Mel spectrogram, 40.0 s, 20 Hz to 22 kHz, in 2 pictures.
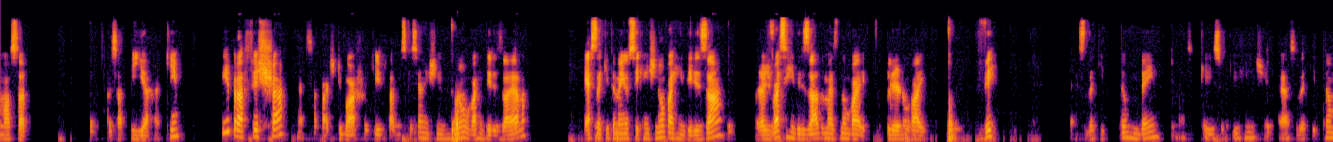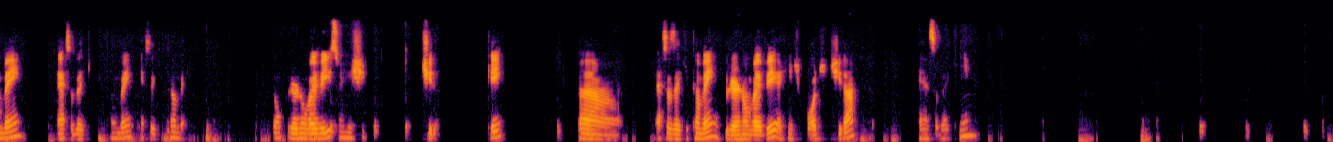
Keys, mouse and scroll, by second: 0.0 Escape, 0.9 z, 2.9 KP_1, 3.7 z, 4.9 Tab, 6.1 Delete, 7.6 z, 13.6 Delete, 14.8 ctrl+s, 18.2-19.3 drag, 22.6 Delete, 24.0 z, 24.4 ctrl+s, 24.8 z, 29.4 Tab, 29.4-33.3 drag, 36.2 Delete, 38.1 click, 38.1 middle click, 38.6 middle click, 39.1 z.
